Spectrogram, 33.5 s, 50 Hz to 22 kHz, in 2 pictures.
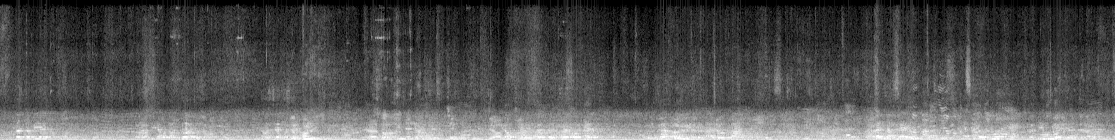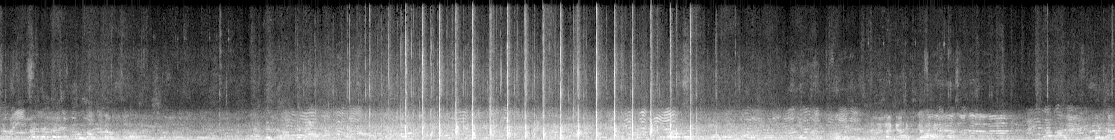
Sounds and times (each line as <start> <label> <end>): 20.8 Protest 29.7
